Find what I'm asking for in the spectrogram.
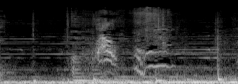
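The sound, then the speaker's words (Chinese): Cats meow a few times, with short rising and falling cries over a constant low rumbling background. “你为什么养这么多猫啊？”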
